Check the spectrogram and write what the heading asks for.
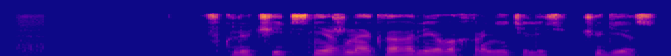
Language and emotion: Russian, neutral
